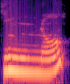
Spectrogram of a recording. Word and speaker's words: gnomo: Agora, em gnomo a gente tem o G, gnomo. Então você consegue perceber o M, o O, o N e o O e o G separadamente.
